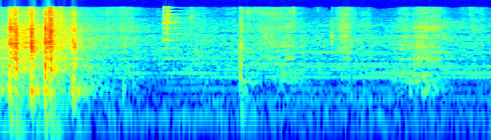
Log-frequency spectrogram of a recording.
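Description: Walnuts being chopped with a small hand chopper: a quick run of sharp strikes in the first half-second, then a single knock a little over a second in.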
